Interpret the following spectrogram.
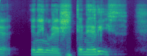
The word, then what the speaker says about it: Tenerife: Tenerife.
